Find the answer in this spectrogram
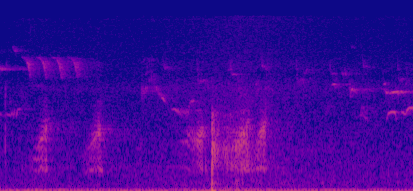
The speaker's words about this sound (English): And now it looks like a lovely pond, complete with frogs.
